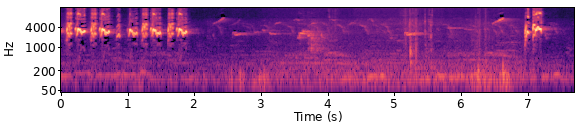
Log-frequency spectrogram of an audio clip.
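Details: Sooty-headed bulbul singing vigorously: a quick burst of five or six loud, bright chirping notes with sharp downward flicks over two seconds, then near-silence with faint distant chirps before one more loud note at the end.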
